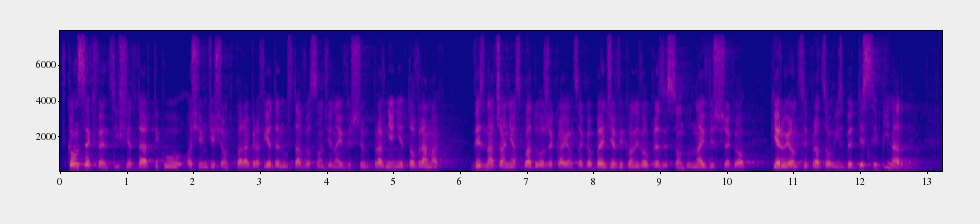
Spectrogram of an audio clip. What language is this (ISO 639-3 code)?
pol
